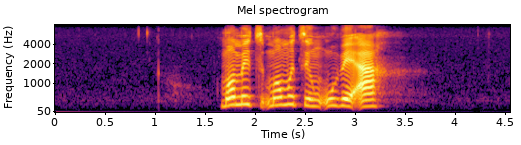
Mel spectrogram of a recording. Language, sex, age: Northern Sotho, female, 26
